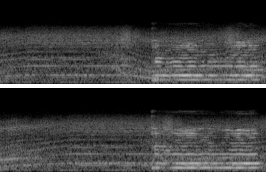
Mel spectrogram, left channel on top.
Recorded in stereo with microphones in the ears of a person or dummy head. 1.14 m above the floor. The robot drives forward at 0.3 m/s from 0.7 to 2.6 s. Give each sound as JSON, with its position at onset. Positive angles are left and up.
{"t": 1.5, "sound": "singing", "side_deg": -70, "distance_m": 1.8}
